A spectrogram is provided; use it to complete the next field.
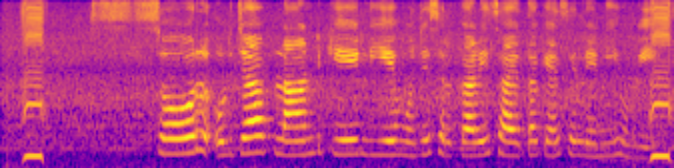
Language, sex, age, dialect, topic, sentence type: Hindi, female, 18-24, Marwari Dhudhari, agriculture, question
